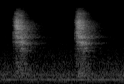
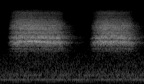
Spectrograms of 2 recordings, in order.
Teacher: the tongue is is lower there's no stoppage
